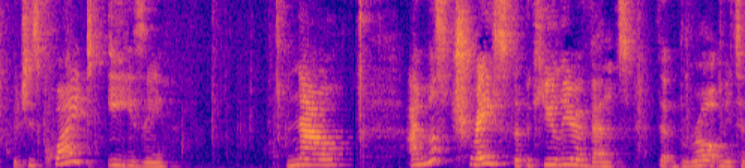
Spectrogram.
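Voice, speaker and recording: A woman voicing an eccentric, vain, old lady in a theatrical, deliberate dramatic story reading. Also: a little high, far from the mic. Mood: wistful, dramatic. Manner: theatrical, deliberate, drawn-out delivery. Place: indoor room at home. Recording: roomy home sound.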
